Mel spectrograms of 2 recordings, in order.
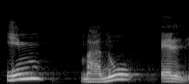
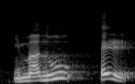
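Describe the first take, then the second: First: 임마누엘 said slowly as 임-마누-엘, a break after 임 and after 마누; split in three parts. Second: 임마누엘 said slowly as one run, without splitting it into parts; run together. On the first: (임마누엘을 임-마누-엘 세 번으로 끊어서) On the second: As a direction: read 임마누엘 slowly straight through as one word. (임마누엘을 끊지 않고 천천히 한 번에) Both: Shown as a demonstration. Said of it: "세 번으로 끊어야 돼요".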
